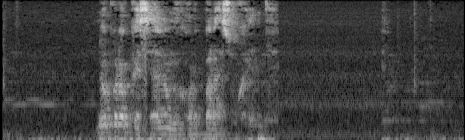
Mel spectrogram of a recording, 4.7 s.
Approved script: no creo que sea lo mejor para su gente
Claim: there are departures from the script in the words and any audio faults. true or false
false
